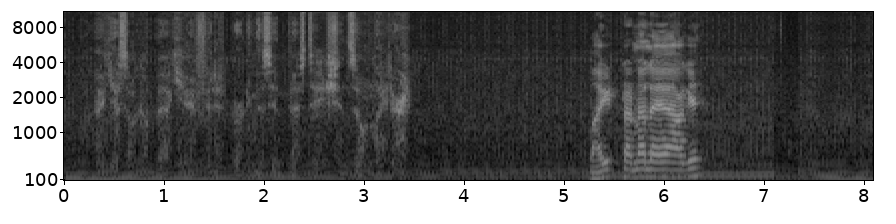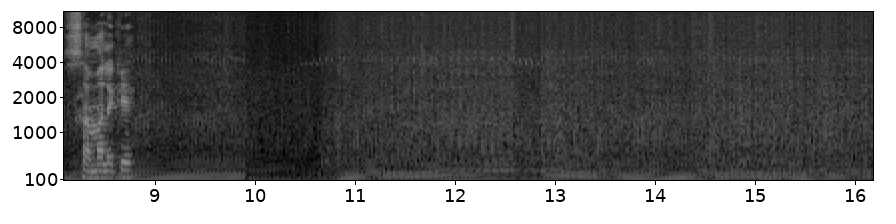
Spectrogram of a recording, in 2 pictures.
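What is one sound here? A motorcycle engine hums steadily and revs up and down.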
